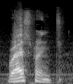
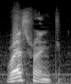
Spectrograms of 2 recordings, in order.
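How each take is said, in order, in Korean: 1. 강세는 첫 음절에 놓입니다. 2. 강세는 첫 음절에 놓입니다.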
